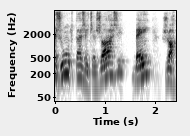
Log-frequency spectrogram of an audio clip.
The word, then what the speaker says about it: Jorge Ben Jor: é junto da gente Jorge Ben Jor como se fossem dois sobrenomes pessoas costumam juntar mas não és muito mais separado então quando ele colocou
